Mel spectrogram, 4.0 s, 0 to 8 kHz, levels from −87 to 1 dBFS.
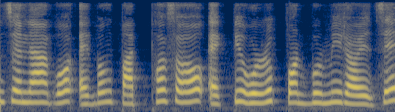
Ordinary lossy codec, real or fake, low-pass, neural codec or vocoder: AAC, 48 kbps; fake; 7.2 kHz; codec, 16 kHz, 0.5 kbps, FunCodec, trained on LibriTTS, 25 frames a second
